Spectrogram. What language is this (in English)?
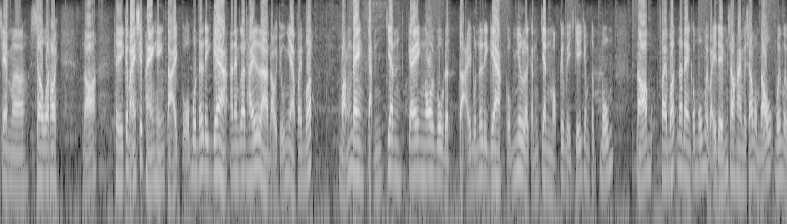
Vietnamese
